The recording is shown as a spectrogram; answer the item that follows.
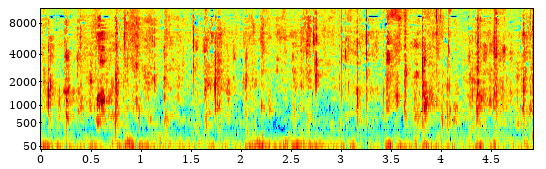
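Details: Two-and-a-half-year-old English-type Labrador Retriever named Lucky feeding on raw food: quick irregular crunches and slurping chews with deep low thuds between bites.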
